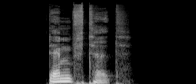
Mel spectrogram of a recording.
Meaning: inflection of dämpfen: 1. second-person plural preterite 2. second-person plural subjunctive II
- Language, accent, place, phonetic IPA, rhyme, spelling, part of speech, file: German, Germany, Berlin, [ˈdɛmp͡ftət], -ɛmp͡ftət, dämpftet, verb, De-dämpftet.ogg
